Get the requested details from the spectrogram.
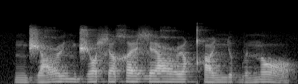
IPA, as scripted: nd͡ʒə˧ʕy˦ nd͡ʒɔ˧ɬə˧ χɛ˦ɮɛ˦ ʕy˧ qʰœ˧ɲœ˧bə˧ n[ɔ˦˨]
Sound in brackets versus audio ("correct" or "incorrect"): correct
